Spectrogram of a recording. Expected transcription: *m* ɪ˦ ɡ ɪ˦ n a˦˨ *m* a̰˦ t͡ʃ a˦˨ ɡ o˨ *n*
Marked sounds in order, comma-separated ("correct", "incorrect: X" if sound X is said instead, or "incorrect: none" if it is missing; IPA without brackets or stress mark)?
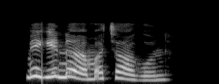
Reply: correct, correct, correct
